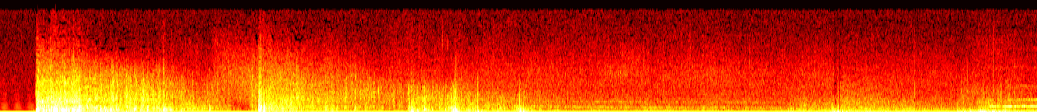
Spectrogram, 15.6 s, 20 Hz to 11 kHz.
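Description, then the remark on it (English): Heavy rain pours steadily while loud claps of thunder crack, with a big boom at the start and several more rumbles rolling in over the downpour. “And then, ladies and gentlemen, it rains for 3 days.”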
